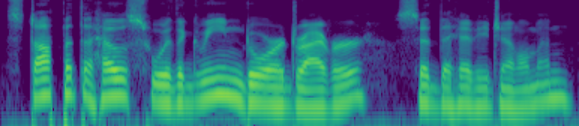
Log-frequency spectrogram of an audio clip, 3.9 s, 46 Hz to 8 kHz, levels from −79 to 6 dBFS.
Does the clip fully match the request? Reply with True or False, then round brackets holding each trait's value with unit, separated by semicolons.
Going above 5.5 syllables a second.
False (5.0 syllables/s)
